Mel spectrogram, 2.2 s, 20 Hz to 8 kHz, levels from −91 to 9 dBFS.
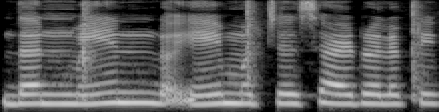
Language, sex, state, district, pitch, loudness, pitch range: Telugu, female, Karnataka, Bellary, 250 Hz, -16 LUFS, 245-260 Hz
